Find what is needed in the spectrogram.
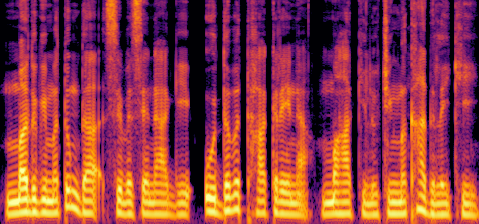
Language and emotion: Manipuri, neutral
